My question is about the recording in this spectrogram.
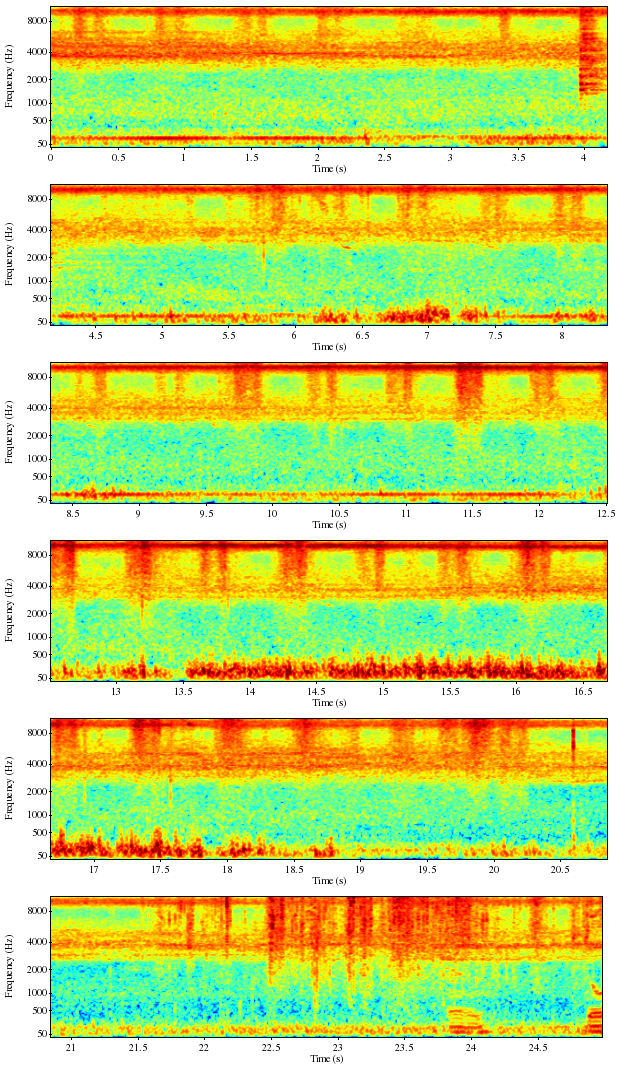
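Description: Footsteps on a grass lawn as someone walks, over steady insect chirping. A low hum runs through the first half, and a louder low rustle comes about halfway through.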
